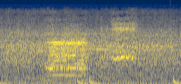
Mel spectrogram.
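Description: A goat gives a wavering bleat, then a couple of shorter cries, heard fairly close over steady low background noise.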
